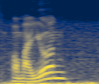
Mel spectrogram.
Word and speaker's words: Homayoun: Hello, hello, back again and playing, well, casting a game between, I just found out how to pronounce his name, it's Homayoun and Total Scrubblord in Division 5.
